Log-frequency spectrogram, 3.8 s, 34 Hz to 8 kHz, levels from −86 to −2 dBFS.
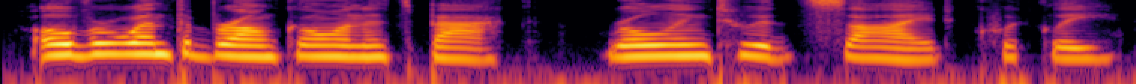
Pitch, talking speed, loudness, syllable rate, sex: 205 Hz, 190 wpm, -18 LUFS, 4.8 syllables/s, female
